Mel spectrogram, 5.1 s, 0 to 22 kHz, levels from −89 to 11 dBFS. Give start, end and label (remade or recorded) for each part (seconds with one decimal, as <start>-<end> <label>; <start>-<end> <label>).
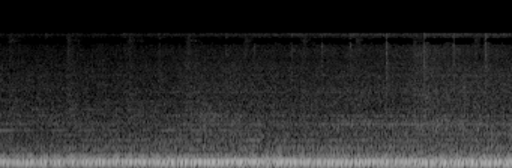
0.0-1.0 recorded; 1.0-3.2 remade; 3.2-4.2 recorded; 4.2-5.1 remade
